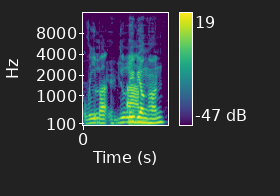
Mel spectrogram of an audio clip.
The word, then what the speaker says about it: Lee Byung-hun: Maybe Ethan Hawke, I would say, is like third place, but like Plemons, how do you pronounce the guy's name? Lee Byung-hun.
